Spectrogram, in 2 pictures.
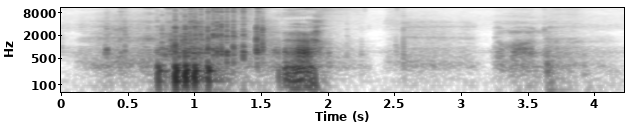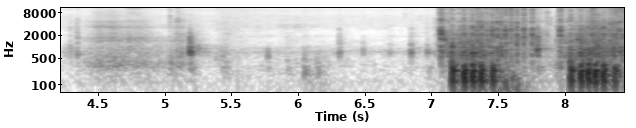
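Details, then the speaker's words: Husqvarna 262XP chainsaw, just cleaned and pressure-washed, choke on, air filter off: short pull-cord cranking bursts, no catch or firing; checking for spark, and owner suspects moisture from washing; no start. "okay we've got chokes on here we go should have fired should have fired by now well let's see if it's getting sparked"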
